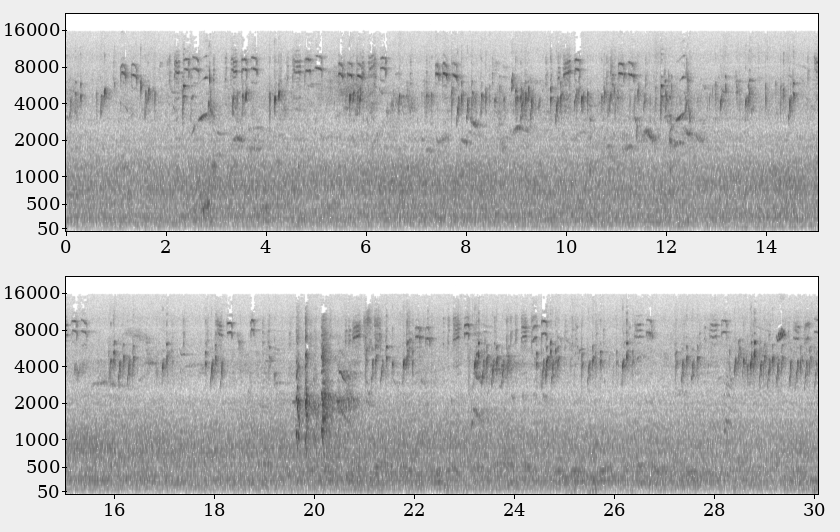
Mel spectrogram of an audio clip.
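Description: Garden birds chirping and singing in many quick, short, high notes over steady background noise. A brief louder sound stands out about two-thirds of the way through.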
